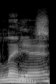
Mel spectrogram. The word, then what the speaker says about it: Lanny's: It's spelled Lanny's, but we called it Lenny's.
